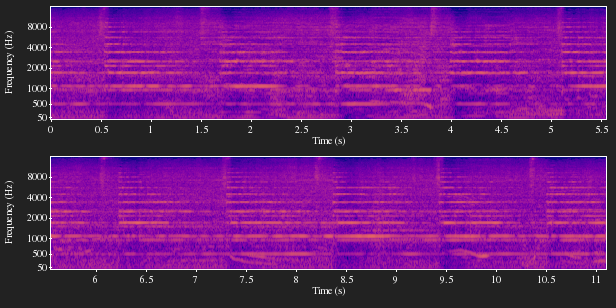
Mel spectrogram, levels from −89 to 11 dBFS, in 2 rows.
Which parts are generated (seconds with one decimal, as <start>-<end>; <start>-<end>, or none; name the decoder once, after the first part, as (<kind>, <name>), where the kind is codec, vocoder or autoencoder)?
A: 1.5-5.0 (codec, SNAC)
